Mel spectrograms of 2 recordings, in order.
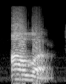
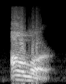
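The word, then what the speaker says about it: hour: are not pronouncing it as power it is our h is silent our the first sound is uh sound is actually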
